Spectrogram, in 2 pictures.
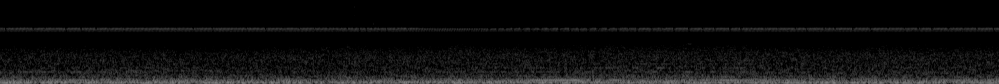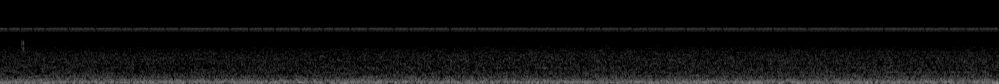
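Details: Crickets at Humber Bay Shores, Toronto, on a clear, calm summer sunrise on 28 July 2020 at 20ºC give a steady, high-pitched continuous trill over a low rumble of distant city traffic.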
